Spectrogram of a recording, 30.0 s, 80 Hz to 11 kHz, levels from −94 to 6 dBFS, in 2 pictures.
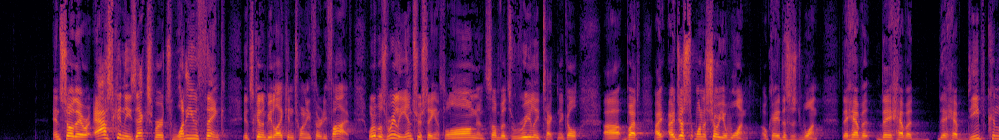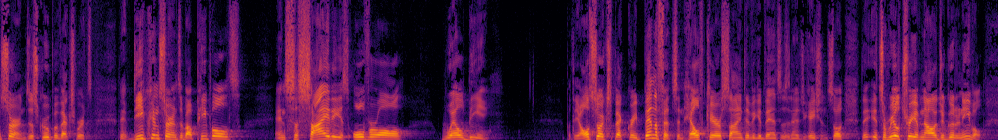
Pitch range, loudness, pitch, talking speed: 150-195 Hz, -24 LUFS, 165 Hz, 185 wpm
